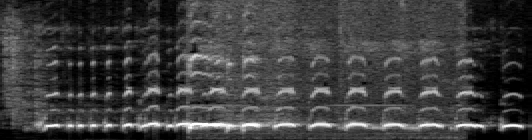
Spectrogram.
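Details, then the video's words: Local zebra doves singing in chorus, used as a lure to prompt doves that have stopped singing. A steady train of short, rounded cooing notes, about fourteen, each slightly bent. A soft low rumble runs underneath midway. "Pancingan perkutut lokal gacor"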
